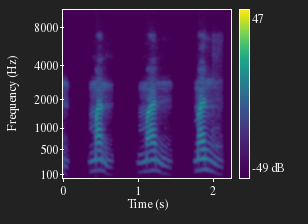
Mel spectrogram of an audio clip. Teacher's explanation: bukan hanya sekedar membunyikan N, tapi alirkan suara ke rongga hidung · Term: gunnah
